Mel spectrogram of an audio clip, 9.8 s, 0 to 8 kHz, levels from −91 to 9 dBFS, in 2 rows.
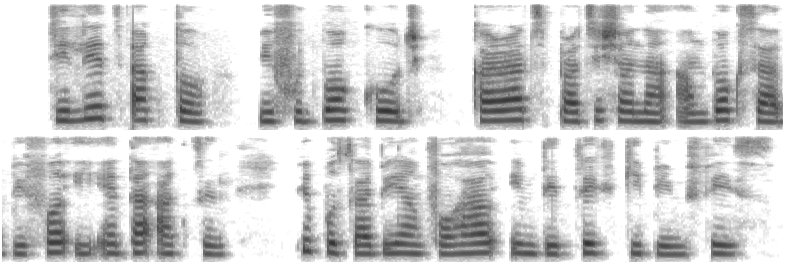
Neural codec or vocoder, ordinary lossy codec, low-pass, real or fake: none; none; 7.2 kHz; real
